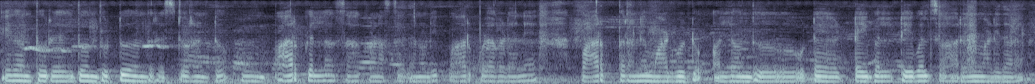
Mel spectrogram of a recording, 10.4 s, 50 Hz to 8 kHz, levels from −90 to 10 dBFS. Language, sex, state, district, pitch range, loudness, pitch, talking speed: Kannada, female, Karnataka, Raichur, 160-175 Hz, -17 LUFS, 165 Hz, 140 wpm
